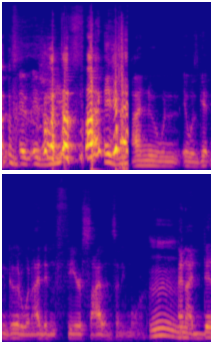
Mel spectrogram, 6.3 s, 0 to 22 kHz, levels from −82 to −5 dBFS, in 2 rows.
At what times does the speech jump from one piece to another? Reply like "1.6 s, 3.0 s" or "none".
2.0 s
